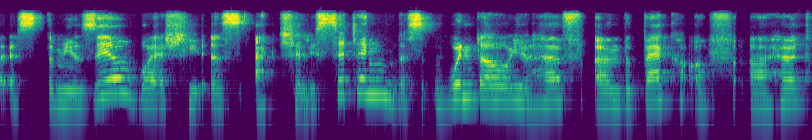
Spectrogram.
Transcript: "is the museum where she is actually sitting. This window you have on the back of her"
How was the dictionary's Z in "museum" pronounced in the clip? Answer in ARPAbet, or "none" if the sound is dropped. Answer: Z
